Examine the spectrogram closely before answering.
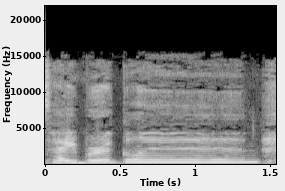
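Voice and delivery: ordinary delivery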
